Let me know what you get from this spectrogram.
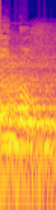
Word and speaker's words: Ingle: I'm Martha, like the New Testament, and Engel, like Little House on the Prairie. – With the I? – Yes, sir. – Okay, good. I-N-G-L-E.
